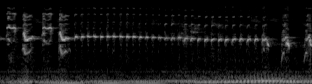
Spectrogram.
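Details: Murai batu, the white-rumped shama, holding a long, level, trilled high whistle for about two seconds between short sharp notes at either end, over a faint low hum.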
